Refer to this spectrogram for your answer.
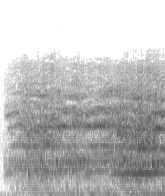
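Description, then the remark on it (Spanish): A loud, sustained TIE Fighter screech built from an elephant's trumpet layered with a car skidding in a puddle, a harsh roaring whine holding steady for about two seconds with no talking. “Un elefante gritando más un coche derrapando en un charco es esto.”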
